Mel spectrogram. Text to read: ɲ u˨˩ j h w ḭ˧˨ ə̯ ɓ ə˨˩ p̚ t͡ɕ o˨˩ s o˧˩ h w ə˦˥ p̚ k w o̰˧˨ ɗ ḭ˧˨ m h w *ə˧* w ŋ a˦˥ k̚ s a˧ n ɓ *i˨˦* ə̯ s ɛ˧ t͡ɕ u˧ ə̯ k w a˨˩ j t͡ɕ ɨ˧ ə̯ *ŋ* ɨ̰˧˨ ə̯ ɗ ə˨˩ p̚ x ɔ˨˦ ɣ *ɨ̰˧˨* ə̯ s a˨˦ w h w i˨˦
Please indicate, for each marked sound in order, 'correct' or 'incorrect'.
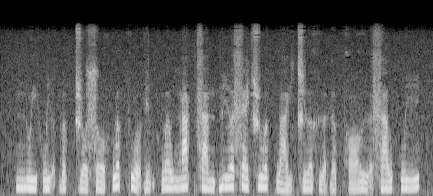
correct, incorrect: i˧, incorrect: x, correct

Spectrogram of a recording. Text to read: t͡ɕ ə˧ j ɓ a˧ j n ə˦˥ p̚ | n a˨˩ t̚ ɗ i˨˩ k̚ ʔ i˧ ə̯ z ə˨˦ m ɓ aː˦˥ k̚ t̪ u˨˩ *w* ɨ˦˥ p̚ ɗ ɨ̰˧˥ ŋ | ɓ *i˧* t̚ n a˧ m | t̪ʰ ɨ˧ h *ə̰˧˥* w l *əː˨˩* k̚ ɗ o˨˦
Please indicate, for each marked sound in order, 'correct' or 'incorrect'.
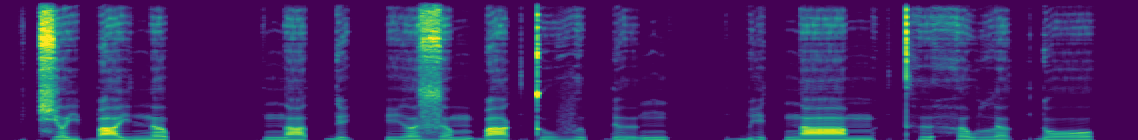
incorrect: v, incorrect: i˨˩, incorrect: ə˧, correct

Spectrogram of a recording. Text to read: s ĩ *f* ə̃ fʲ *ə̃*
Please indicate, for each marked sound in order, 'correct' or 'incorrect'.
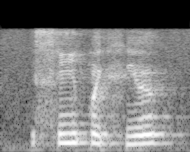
incorrect: p, correct

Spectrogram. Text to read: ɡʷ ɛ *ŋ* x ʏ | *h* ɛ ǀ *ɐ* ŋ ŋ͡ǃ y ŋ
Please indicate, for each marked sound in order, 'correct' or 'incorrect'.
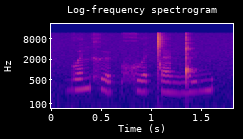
correct, incorrect: xʷ, incorrect: æ

